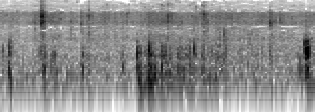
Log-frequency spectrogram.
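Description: Bicycle rattling over a rough dirt road: irregular clicks and knocks, with a louder cluster about halfway through.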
